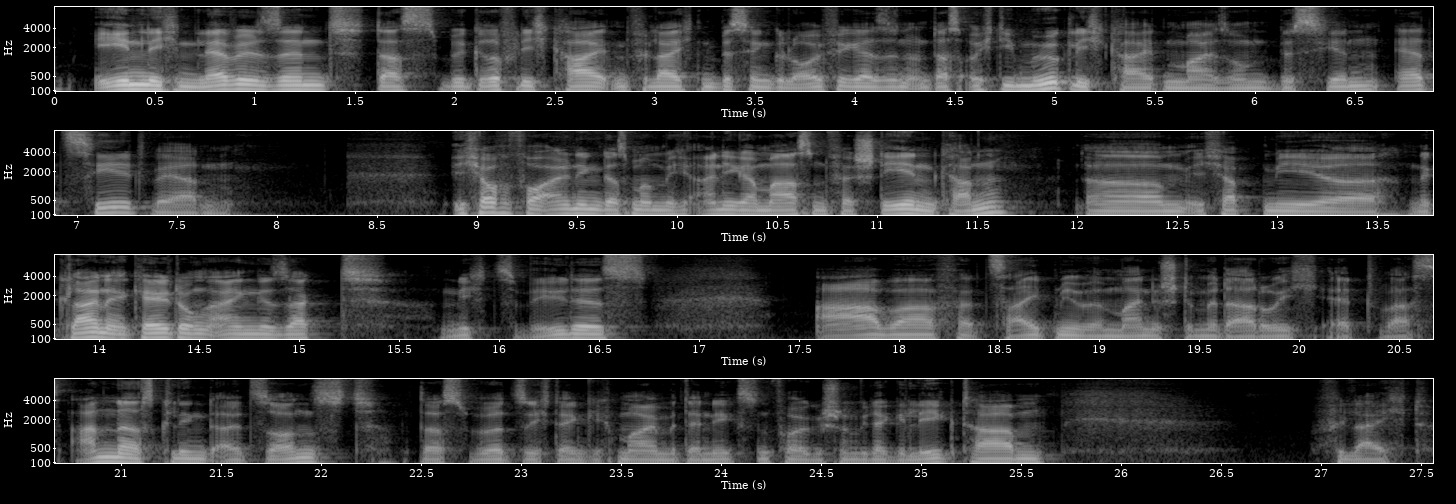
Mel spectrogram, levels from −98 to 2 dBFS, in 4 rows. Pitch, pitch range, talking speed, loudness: 95 Hz, 85-110 Hz, 150 wpm, -36 LUFS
